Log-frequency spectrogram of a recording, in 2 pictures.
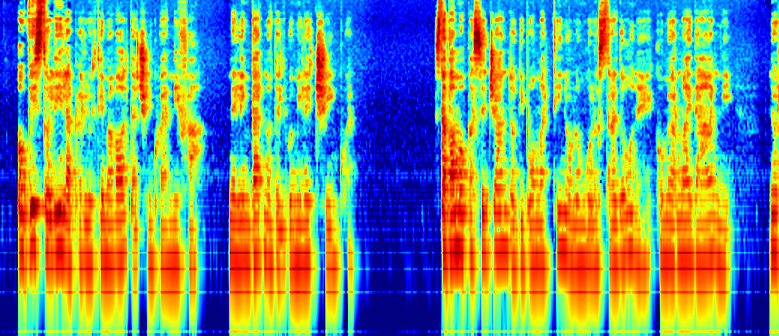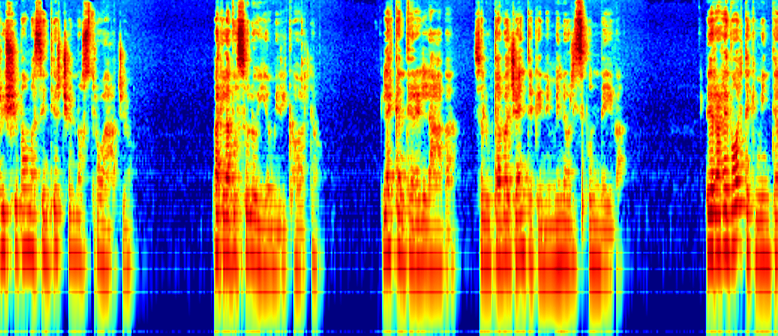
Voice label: italian narration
